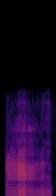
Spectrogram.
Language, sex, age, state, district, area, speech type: Bodo, female, 18-30, Assam, Baksa, rural, conversation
